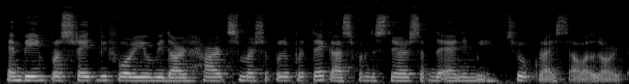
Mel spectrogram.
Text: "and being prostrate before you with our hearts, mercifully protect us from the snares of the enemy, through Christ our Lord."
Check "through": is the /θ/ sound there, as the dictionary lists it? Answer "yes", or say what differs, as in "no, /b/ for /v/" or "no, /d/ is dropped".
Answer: no, /t/ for /θ/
